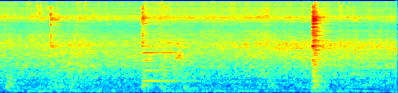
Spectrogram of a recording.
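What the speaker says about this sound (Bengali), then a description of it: "দিয়ে এটা দিয়ে ভালো করে আর একটু কষিয়ে নেবো" Potatoes and pointed gourd sizzle and crackle as they are stir-fried in spices in a pan, a steady frying hiss broken by a few sharp bursts from stirring.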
